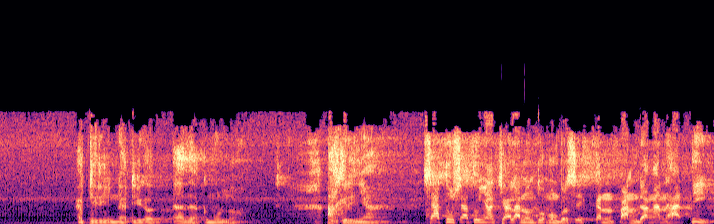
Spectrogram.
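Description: An elderly man speaks forcefully into a microphone, heard through a loudspeaker.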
